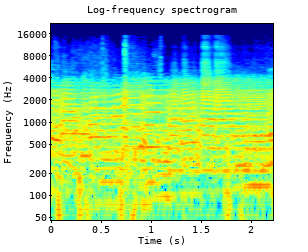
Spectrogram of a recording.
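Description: Music played on brass instruments, trumpets and trombones, sustaining steady notes at an even level.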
